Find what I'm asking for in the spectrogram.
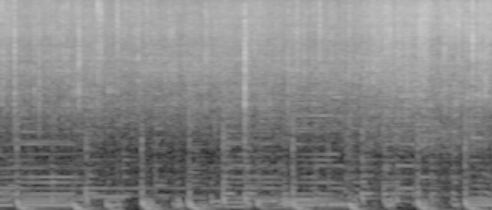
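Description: Onions fry in oil on a steel flat top griddle, a steady close sizzle with occasional scraping and stirring clicks, no talking.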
